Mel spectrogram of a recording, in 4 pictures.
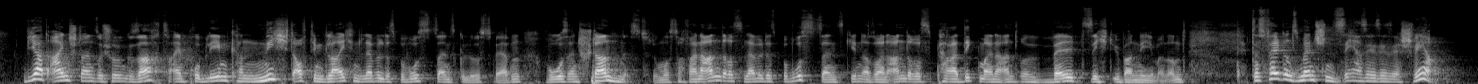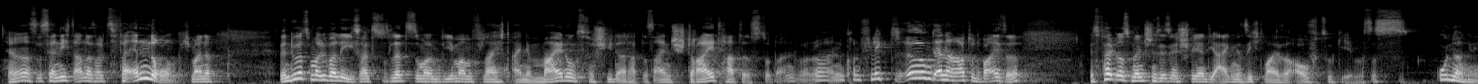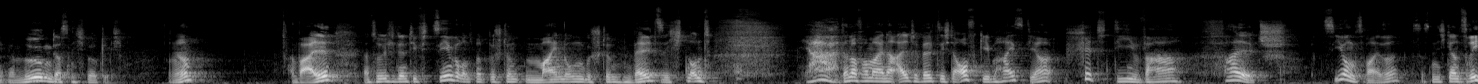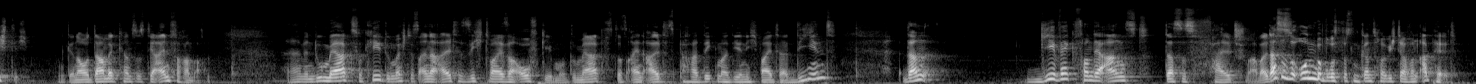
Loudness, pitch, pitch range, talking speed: -20 LUFS, 130 Hz, 115-160 Hz, 195 wpm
